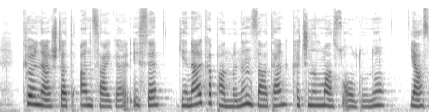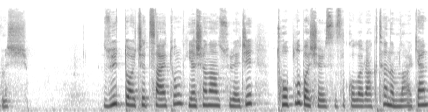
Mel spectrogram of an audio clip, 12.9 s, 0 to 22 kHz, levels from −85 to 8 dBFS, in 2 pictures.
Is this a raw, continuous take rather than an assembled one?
no; 1 cut; at 7.9 s

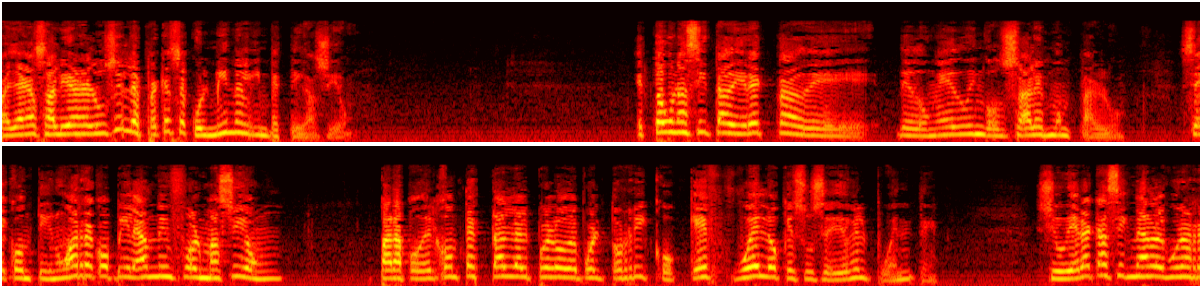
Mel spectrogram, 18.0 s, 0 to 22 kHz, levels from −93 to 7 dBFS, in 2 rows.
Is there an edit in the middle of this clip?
no; 0 cuts

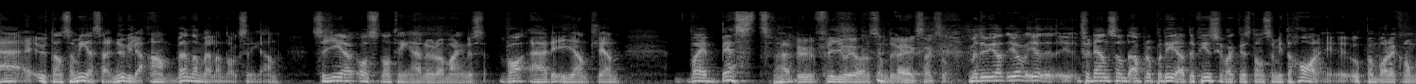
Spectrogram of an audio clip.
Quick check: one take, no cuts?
no; 1 cut; at 7.7 s

